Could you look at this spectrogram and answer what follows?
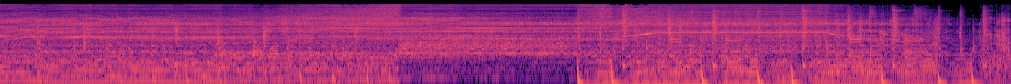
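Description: A polishing pad spins inside a rinseless pad washer with a loud, steady mechanical whir. The sound drops out briefly partway through, then comes back stronger with a rougher, uneven rattle.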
